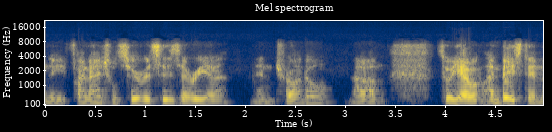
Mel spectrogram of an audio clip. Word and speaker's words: Toronto: It's spelled Toronto, but we get lazy and say Toronto.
